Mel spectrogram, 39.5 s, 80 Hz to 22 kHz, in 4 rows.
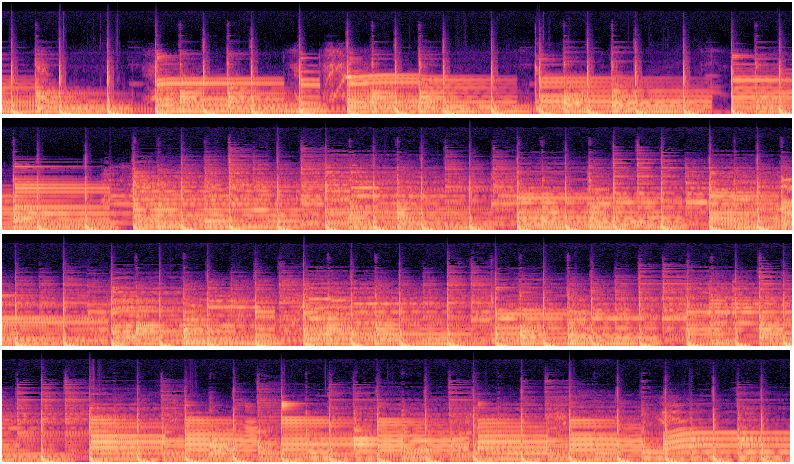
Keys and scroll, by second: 2.1-4.4 typing, 8.8-13.9 typing, 9.8 Caps_Lock, 16.3 typing, 17.7-18.4 typing, 21.1-21.9 typing, 28.5 7, 29.8 Return, 35.0 c.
